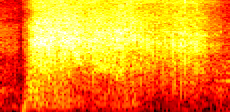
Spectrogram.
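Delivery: sharp voiceless hissing noise; snake hiss. Retold or imitated. Snake jumping up at the camera click, imitated hiss.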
